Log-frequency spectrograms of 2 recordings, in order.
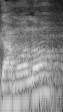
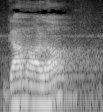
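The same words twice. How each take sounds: First: The word is said at a fast pace. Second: The word is said at a slow pace.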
